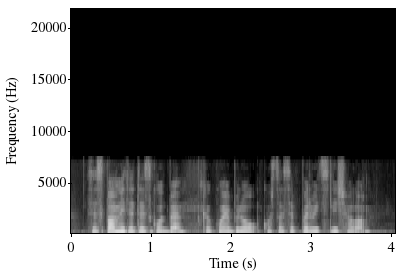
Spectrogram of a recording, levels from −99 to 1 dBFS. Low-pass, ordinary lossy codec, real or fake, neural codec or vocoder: 7.2 kHz; MP3, 96 kbps; fake; codec, 16 kHz, 4 kbps, FunCodec, trained on LibriTTS, 50 frames a second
